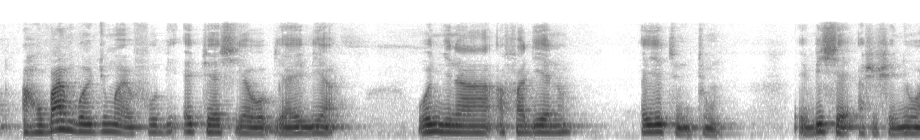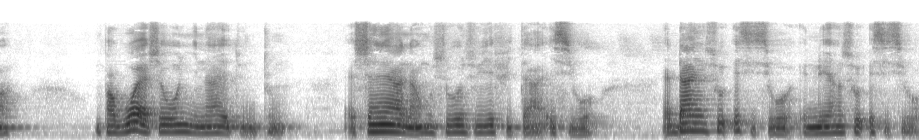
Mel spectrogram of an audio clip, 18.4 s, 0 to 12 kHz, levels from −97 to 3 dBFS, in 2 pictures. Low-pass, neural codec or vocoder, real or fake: 7.2 kHz; none; real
